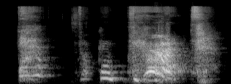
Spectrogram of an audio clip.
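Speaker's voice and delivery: nasty, mean, high-pitched tone. Showing how a name sounds when said the mean way: mean tone.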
